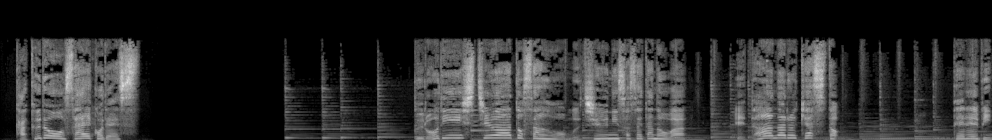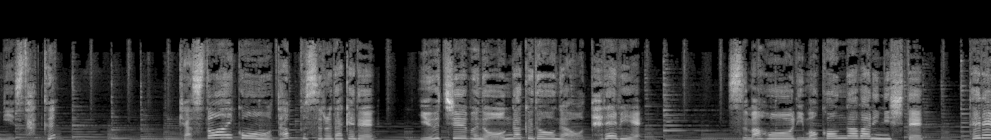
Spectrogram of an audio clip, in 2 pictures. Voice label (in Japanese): ナチュラル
